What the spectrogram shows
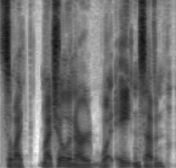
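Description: A man in his thirties, a podcast guest, telling a personal story in an earnest, halting way with frequent restarts. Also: fairly low pitch, steady tone, mellow, no echo, clean studio sound.

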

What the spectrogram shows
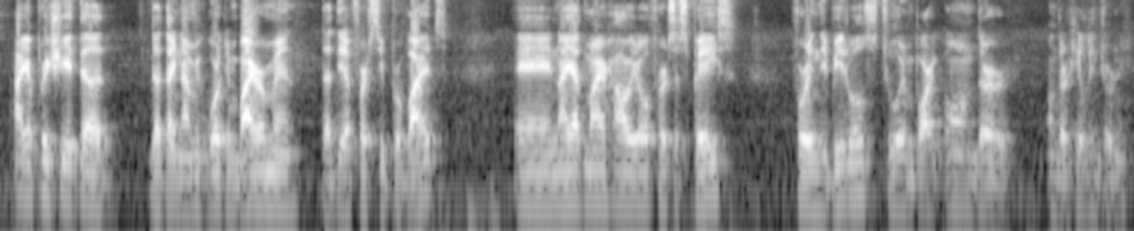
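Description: A man introducing himself in a composed, slightly formal way. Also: fairly low pitch. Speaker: resilience navigator. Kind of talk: personal introduction.

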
